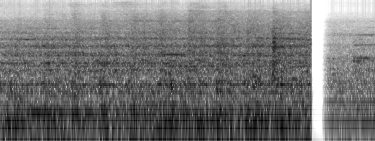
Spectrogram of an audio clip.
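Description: A loud, rushing roar of a fast Amtrak passenger train passing close by, with rhythmic rail clatter, cut off abruptly near the end.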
